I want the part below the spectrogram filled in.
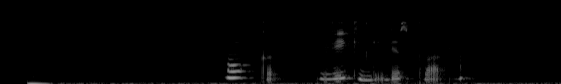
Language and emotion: Russian, sad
